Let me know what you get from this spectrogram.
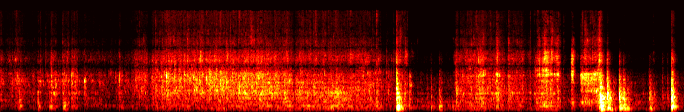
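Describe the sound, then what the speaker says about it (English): Washed wool fleece in a basin as its rinse water is poured off, a quiet, steady trickling and sloshing that swells midway, with a few sharp knocks and splashes near the end. "I'm going to pour this off."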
